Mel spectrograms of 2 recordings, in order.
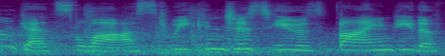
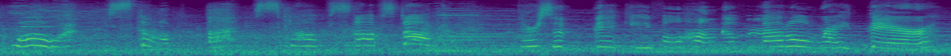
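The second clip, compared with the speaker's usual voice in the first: alarmed warning; 5 semitones higher than usual. Acted. Urgent warning about enemy robot ahead.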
